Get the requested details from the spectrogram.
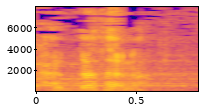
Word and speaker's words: حدثنا: لكن باللفظ لابد أن تقال حدثنا ما تقولها باللفظ ثنى هي تكتب ثنى لكن تلفظ حدثنا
